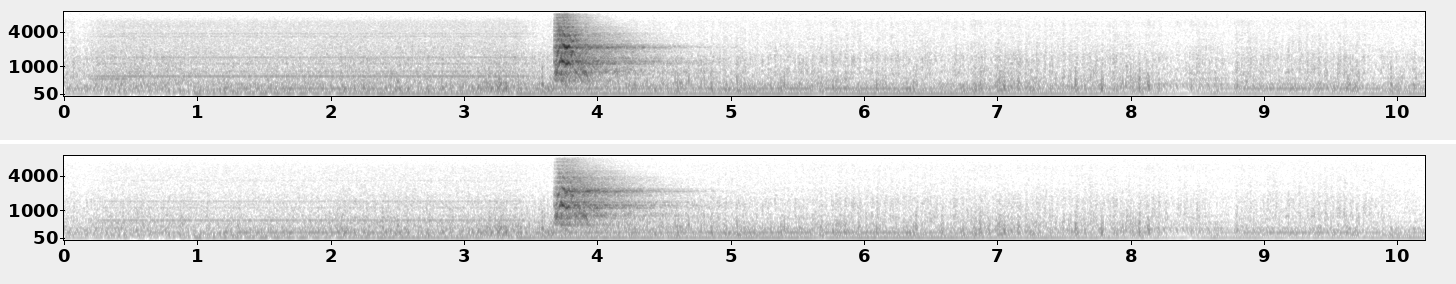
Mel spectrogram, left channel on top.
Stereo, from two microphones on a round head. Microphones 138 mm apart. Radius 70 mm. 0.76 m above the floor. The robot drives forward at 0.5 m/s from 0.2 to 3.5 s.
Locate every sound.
3.7 s a zipper: 60° left (ahead or behind), 1.9 m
